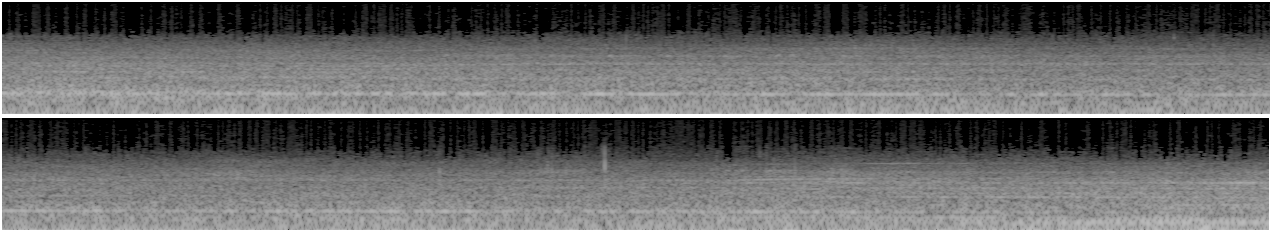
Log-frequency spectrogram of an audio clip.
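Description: Freight train rolling by with a steady, heavy low rumble. A faint steady tone grows in near the end.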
